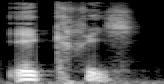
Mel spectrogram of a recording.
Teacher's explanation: Remember that phonetically this final T doesn't exist. Okay? So the sound will be only this I.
